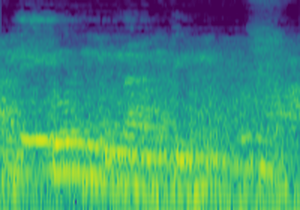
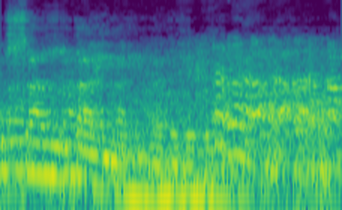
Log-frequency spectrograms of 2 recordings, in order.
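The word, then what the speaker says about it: سنتي: Bacanya kudu benar. Jangan orang bacanya salah, repot urusan. Apa dia baca? An-nikahu santai. Sama pun ta sama ya, dibaca santai lagi sama dia.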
